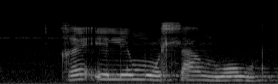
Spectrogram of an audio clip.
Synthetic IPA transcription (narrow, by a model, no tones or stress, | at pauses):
ɣɛʔɪlɪmʊɬaŋ̩woʊ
